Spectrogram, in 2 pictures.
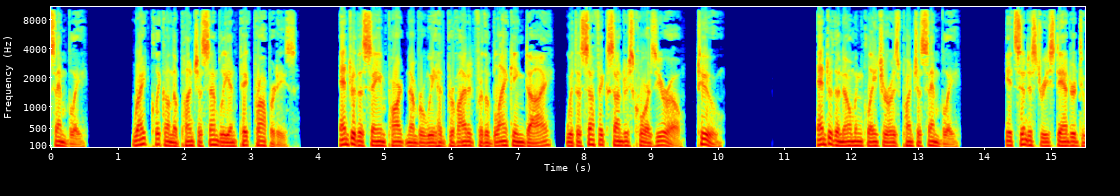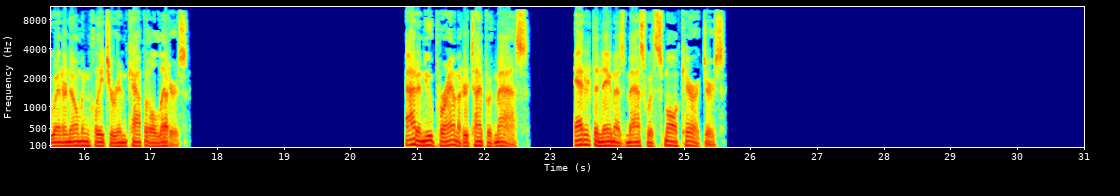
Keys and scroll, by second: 7.6 ctrl+v, 9.7 2, 11.8-13.6 typing, 14.7-15.9 typing, 17.4-18.7 typing, 25.4 m, 25.9 a.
